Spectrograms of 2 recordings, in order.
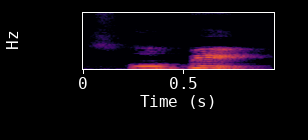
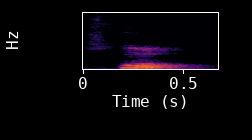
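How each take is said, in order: First: The word ends with an extra vowel sound. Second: The word ends on the p sound. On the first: The speaker calls it wrong. "स्कोपे असं म्हणायचं नाही" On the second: The speaker calls it right. "ईला शेवटच्या silent ठेवा"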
